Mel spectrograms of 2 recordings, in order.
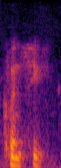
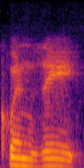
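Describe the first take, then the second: First: The middle consonant is an s sound. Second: The middle consonant is a z sound. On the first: The speaker calls it wrong. "not Quincy" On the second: The speaker calls it right. "It's pronounced Quincy with a Z"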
